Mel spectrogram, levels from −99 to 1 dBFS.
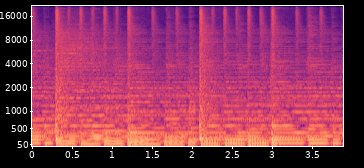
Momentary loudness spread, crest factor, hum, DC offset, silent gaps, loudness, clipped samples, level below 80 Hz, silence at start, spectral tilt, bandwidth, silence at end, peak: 3 LU; 16 dB; none; 0.6%; none; -17 LUFS; under 0.1%; -24 dBFS; 0 s; -5.5 dB/octave; over 20 kHz; 0 s; 0 dBFS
